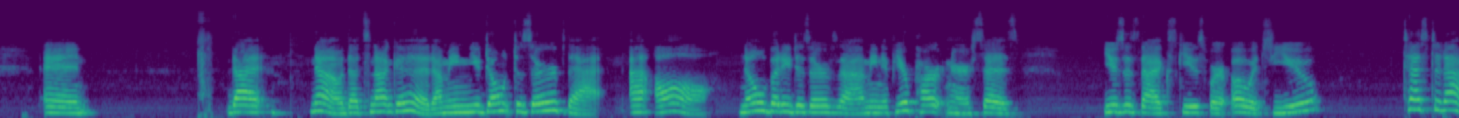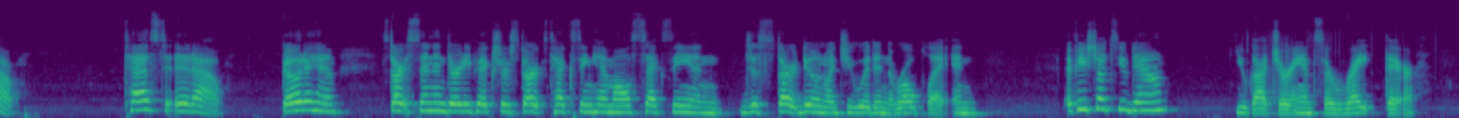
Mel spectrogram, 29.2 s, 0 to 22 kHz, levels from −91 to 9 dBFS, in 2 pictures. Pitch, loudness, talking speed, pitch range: 225 Hz, -23 LUFS, 145 wpm, 190-250 Hz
